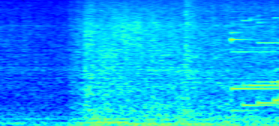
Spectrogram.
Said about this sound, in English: Her mobile goes off with a text.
